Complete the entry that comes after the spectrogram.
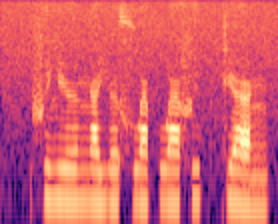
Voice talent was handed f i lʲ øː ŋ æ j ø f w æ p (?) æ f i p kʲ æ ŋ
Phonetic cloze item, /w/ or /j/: w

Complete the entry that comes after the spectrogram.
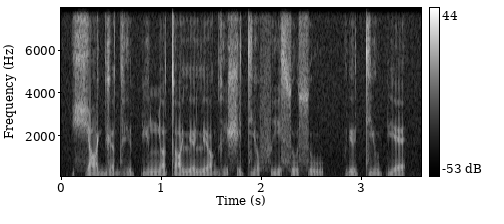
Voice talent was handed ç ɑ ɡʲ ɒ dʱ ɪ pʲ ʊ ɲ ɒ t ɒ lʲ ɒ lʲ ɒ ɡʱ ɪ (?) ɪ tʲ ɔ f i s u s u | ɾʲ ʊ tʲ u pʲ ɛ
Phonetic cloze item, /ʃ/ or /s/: ʃ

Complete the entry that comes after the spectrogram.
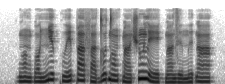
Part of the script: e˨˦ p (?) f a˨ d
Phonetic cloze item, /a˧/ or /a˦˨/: a˧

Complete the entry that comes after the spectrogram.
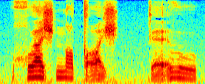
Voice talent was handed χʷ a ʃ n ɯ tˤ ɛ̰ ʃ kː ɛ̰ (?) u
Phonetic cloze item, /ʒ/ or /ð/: ð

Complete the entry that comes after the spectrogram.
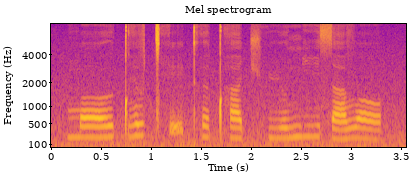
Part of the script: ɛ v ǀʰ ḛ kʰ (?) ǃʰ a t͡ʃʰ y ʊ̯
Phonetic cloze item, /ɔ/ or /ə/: ə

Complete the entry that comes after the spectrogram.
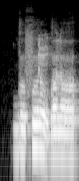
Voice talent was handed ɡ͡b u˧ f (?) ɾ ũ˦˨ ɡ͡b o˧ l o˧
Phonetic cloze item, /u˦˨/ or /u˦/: u˦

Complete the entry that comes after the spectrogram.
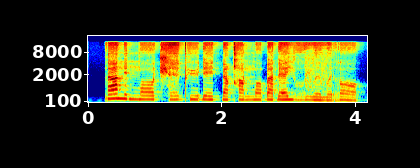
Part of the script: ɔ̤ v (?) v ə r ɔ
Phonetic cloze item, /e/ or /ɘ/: ɘ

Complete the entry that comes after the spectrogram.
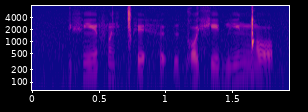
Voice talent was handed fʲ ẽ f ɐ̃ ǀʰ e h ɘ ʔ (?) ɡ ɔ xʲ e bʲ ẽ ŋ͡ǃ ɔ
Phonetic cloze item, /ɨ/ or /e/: ɨ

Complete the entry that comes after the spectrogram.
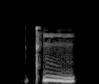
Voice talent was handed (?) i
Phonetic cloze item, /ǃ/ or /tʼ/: tʼ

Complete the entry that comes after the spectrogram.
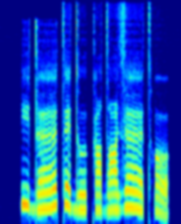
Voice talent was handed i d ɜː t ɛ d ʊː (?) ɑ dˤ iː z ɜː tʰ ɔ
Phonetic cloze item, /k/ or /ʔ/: k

